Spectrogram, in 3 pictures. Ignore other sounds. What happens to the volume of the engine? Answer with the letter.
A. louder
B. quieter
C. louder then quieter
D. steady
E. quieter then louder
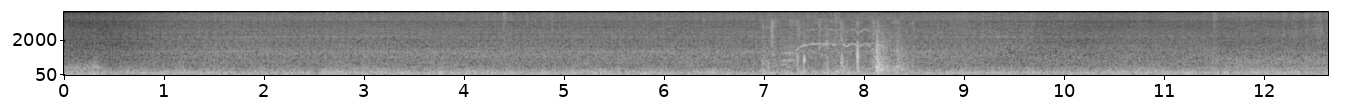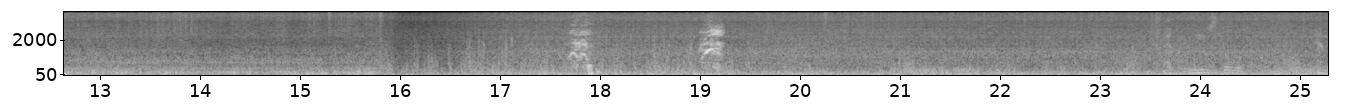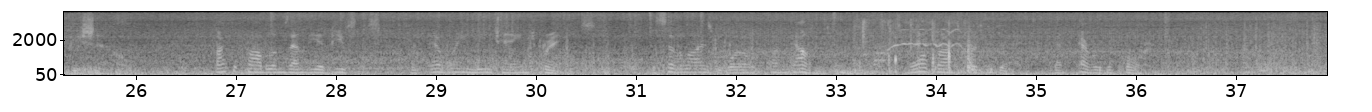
D.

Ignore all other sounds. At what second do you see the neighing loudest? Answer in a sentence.
The volume of the neighing peaks at 19 seconds.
